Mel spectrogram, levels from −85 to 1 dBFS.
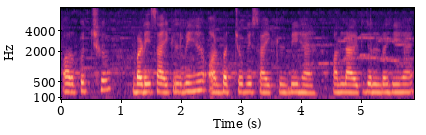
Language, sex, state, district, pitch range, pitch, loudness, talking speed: Hindi, female, Madhya Pradesh, Umaria, 210-225 Hz, 220 Hz, -19 LUFS, 175 wpm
